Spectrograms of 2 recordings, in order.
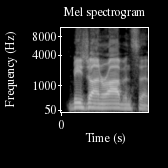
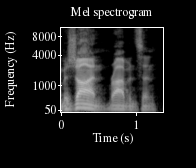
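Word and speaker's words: Bijan Robinson: Bjan Robinson or I guess he's changed his name. Bjan Robinson. He said, "Hey, everyone was saying my name wrong." Bjan Robinson.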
